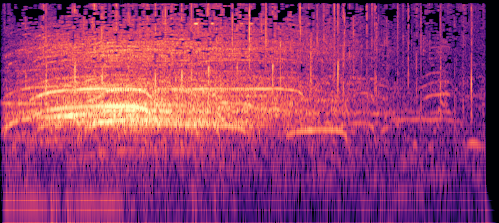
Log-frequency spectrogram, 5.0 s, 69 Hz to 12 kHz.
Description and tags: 181001 008 crowd cheer
crowd cheer with claps, wow, a little talk at the end
cheering, applause, crowd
